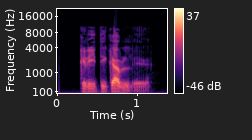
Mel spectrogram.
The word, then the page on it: criticable: espagnol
